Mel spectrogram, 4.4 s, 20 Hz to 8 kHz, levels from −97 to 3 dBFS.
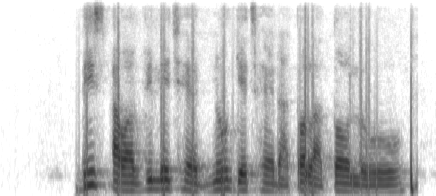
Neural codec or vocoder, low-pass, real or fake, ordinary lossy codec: none; 7.2 kHz; real; Opus, 16 kbps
